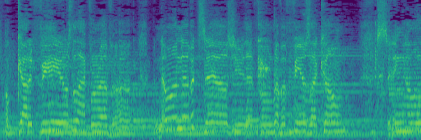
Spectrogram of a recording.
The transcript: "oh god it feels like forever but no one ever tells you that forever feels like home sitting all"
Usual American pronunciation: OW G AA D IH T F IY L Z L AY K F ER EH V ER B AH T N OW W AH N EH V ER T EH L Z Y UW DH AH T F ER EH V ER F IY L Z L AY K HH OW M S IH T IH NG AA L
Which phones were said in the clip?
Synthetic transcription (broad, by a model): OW G AA D IH T F IY L Z L AY K F ER EH V ER B AH T N OW W AH N EH V ER T EH L Z Y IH DH AH T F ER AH B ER F IY L Z L AY K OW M S IH T IH NG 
